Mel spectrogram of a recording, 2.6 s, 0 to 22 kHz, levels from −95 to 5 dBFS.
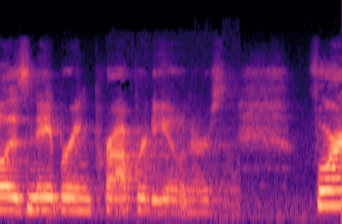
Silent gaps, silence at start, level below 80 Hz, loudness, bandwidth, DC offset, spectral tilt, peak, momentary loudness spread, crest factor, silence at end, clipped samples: none; 0 s; -64 dBFS; -18 LUFS; 9.8 kHz; under 0.1%; -4.5 dB/octave; 0 dBFS; 21 LU; 16 dB; 0 s; under 0.1%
